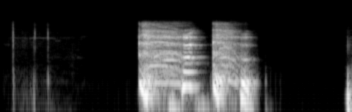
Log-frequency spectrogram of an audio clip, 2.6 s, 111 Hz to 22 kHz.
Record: {"cough_length": "2.6 s", "cough_amplitude": 10039, "cough_signal_mean_std_ratio": 0.42, "survey_phase": "beta (2021-08-13 to 2022-03-07)", "age": "45-64", "gender": "Female", "wearing_mask": "No", "symptom_none": true, "smoker_status": "Ex-smoker", "respiratory_condition_asthma": false, "respiratory_condition_other": false, "recruitment_source": "REACT", "submission_delay": "1 day", "covid_test_result": "Negative", "covid_test_method": "RT-qPCR", "influenza_a_test_result": "Unknown/Void", "influenza_b_test_result": "Unknown/Void"}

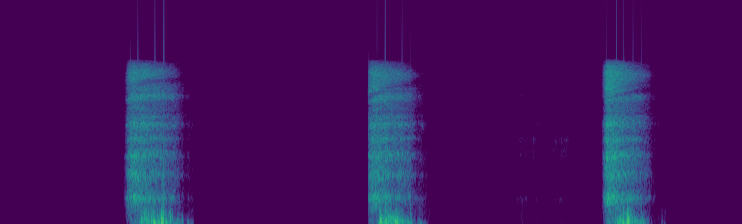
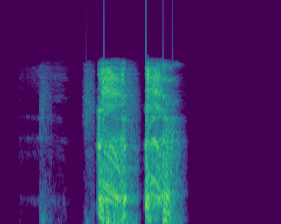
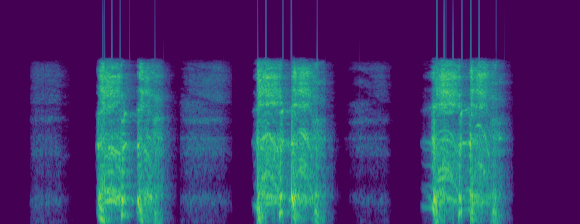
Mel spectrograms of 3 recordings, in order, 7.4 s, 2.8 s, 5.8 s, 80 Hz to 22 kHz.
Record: {"exhalation_length": "7.4 s", "exhalation_amplitude": 6460, "exhalation_signal_mean_std_ratio": 0.31, "cough_length": "2.8 s", "cough_amplitude": 31837, "cough_signal_mean_std_ratio": 0.38, "three_cough_length": "5.8 s", "three_cough_amplitude": 32768, "three_cough_signal_mean_std_ratio": 0.46, "survey_phase": "alpha (2021-03-01 to 2021-08-12)", "age": "18-44", "gender": "Male", "wearing_mask": "No", "symptom_none": true, "smoker_status": "Never smoked", "respiratory_condition_asthma": false, "respiratory_condition_other": false, "recruitment_source": "Test and Trace", "submission_delay": "2 days", "covid_test_result": "Positive", "covid_test_method": "RT-qPCR"}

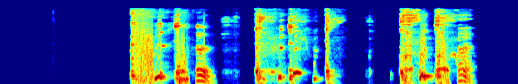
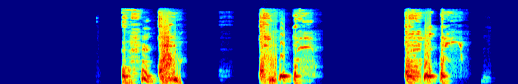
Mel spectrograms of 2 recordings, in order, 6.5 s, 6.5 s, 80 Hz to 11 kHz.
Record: {"cough_length": "6.5 s", "cough_amplitude": 31370, "cough_signal_mean_std_ratio": 0.45, "three_cough_length": "6.5 s", "three_cough_amplitude": 32664, "three_cough_signal_mean_std_ratio": 0.4, "survey_phase": "alpha (2021-03-01 to 2021-08-12)", "age": "45-64", "gender": "Female", "wearing_mask": "No", "symptom_cough_any": true, "symptom_fatigue": true, "symptom_fever_high_temperature": true, "symptom_headache": true, "symptom_change_to_sense_of_smell_or_taste": true, "symptom_loss_of_taste": true, "symptom_onset": "5 days", "smoker_status": "Ex-smoker", "respiratory_condition_asthma": true, "respiratory_condition_other": false, "recruitment_source": "Test and Trace", "submission_delay": "2 days", "covid_test_result": "Positive", "covid_test_method": "RT-qPCR", "covid_ct_value": 15.6, "covid_ct_gene": "N gene", "covid_ct_mean": 15.8, "covid_viral_load": "6500000 copies/ml", "covid_viral_load_category": "High viral load (>1M copies/ml)"}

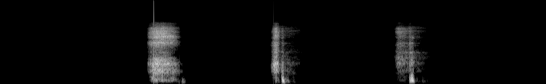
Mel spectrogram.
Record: {"exhalation_length": "5.5 s", "exhalation_amplitude": 29374, "exhalation_signal_mean_std_ratio": 0.22, "survey_phase": "beta (2021-08-13 to 2022-03-07)", "age": "18-44", "gender": "Male", "wearing_mask": "No", "symptom_cough_any": true, "symptom_runny_or_blocked_nose": true, "symptom_fatigue": true, "symptom_fever_high_temperature": true, "symptom_headache": true, "symptom_change_to_sense_of_smell_or_taste": true, "smoker_status": "Never smoked", "respiratory_condition_asthma": true, "respiratory_condition_other": false, "recruitment_source": "Test and Trace", "submission_delay": "2 days", "covid_test_result": "Positive", "covid_test_method": "RT-qPCR", "covid_ct_value": 28.2, "covid_ct_gene": "ORF1ab gene", "covid_ct_mean": 28.7, "covid_viral_load": "400 copies/ml", "covid_viral_load_category": "Minimal viral load (< 10K copies/ml)"}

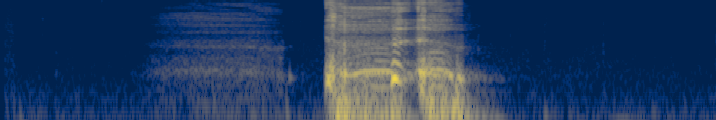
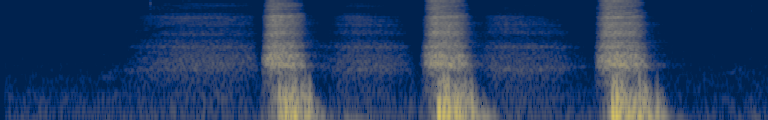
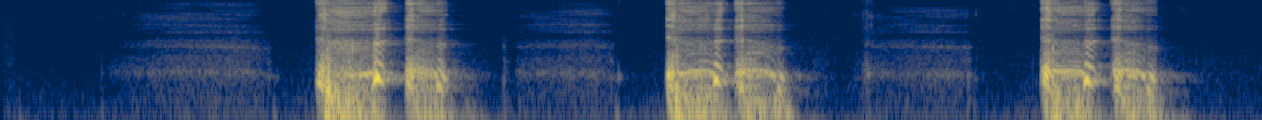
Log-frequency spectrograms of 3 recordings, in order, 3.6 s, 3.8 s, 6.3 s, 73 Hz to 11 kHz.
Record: {"cough_length": "3.6 s", "cough_amplitude": 25576, "cough_signal_mean_std_ratio": 0.28, "exhalation_length": "3.8 s", "exhalation_amplitude": 8675, "exhalation_signal_mean_std_ratio": 0.33, "three_cough_length": "6.3 s", "three_cough_amplitude": 32768, "three_cough_signal_mean_std_ratio": 0.34, "survey_phase": "beta (2021-08-13 to 2022-03-07)", "age": "18-44", "gender": "Female", "wearing_mask": "No", "symptom_cough_any": true, "symptom_new_continuous_cough": true, "symptom_runny_or_blocked_nose": true, "symptom_sore_throat": true, "symptom_fatigue": true, "symptom_onset": "3 days", "smoker_status": "Never smoked", "respiratory_condition_asthma": false, "respiratory_condition_other": false, "recruitment_source": "Test and Trace", "submission_delay": "2 days", "covid_test_result": "Positive", "covid_test_method": "ePCR"}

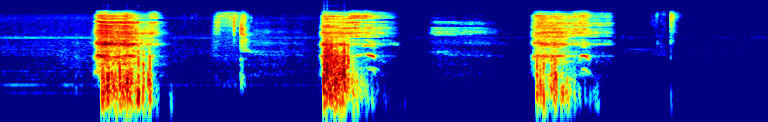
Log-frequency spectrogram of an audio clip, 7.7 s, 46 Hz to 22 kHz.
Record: {"exhalation_length": "7.7 s", "exhalation_amplitude": 32758, "exhalation_signal_mean_std_ratio": 0.28, "survey_phase": "alpha (2021-03-01 to 2021-08-12)", "age": "18-44", "gender": "Male", "wearing_mask": "No", "symptom_abdominal_pain": true, "symptom_fatigue": true, "symptom_headache": true, "symptom_change_to_sense_of_smell_or_taste": true, "symptom_loss_of_taste": true, "symptom_onset": "4 days", "smoker_status": "Current smoker (e-cigarettes or vapes only)", "respiratory_condition_asthma": false, "respiratory_condition_other": false, "recruitment_source": "Test and Trace", "submission_delay": "2 days", "covid_test_result": "Positive", "covid_test_method": "RT-qPCR", "covid_ct_value": 17.1, "covid_ct_gene": "N gene", "covid_ct_mean": 17.8, "covid_viral_load": "1400000 copies/ml", "covid_viral_load_category": "High viral load (>1M copies/ml)"}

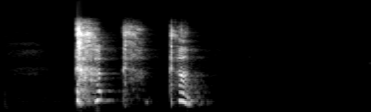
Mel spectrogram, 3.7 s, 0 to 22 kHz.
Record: {"cough_length": "3.7 s", "cough_amplitude": 32767, "cough_signal_mean_std_ratio": 0.29, "survey_phase": "beta (2021-08-13 to 2022-03-07)", "age": "65+", "gender": "Female", "wearing_mask": "No", "symptom_none": true, "smoker_status": "Never smoked", "respiratory_condition_asthma": false, "respiratory_condition_other": false, "recruitment_source": "REACT", "submission_delay": "1 day", "covid_test_result": "Negative", "covid_test_method": "RT-qPCR", "influenza_a_test_result": "Negative", "influenza_b_test_result": "Negative"}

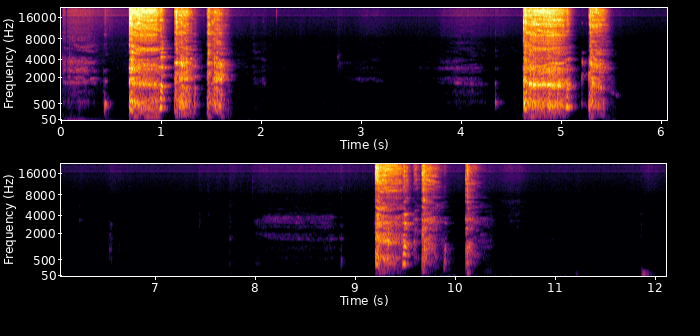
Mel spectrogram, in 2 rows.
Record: {"three_cough_length": "12.1 s", "three_cough_amplitude": 32768, "three_cough_signal_mean_std_ratio": 0.29, "survey_phase": "beta (2021-08-13 to 2022-03-07)", "age": "45-64", "gender": "Female", "wearing_mask": "No", "symptom_cough_any": true, "symptom_runny_or_blocked_nose": true, "symptom_fatigue": true, "symptom_headache": true, "symptom_onset": "3 days", "smoker_status": "Ex-smoker", "respiratory_condition_asthma": false, "respiratory_condition_other": false, "recruitment_source": "Test and Trace", "submission_delay": "1 day", "covid_test_result": "Positive", "covid_test_method": "RT-qPCR", "covid_ct_value": 19.6, "covid_ct_gene": "ORF1ab gene"}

